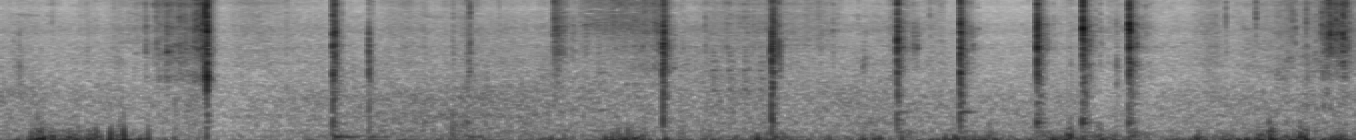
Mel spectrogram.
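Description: A trowel taps on a brick several times.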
